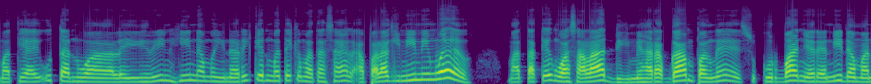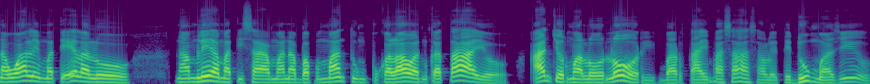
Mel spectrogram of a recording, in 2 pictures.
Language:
Larike-Wakasihu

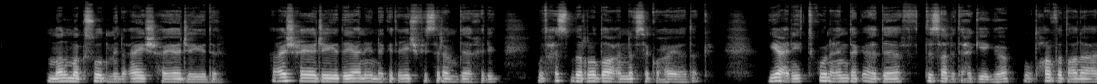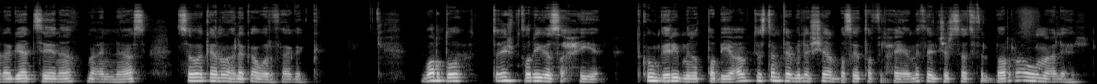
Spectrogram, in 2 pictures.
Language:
Eastern Egyptian Bedawi Arabic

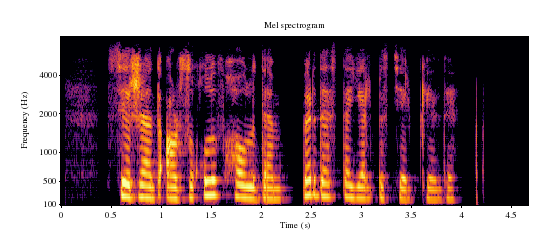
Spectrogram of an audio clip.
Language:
Uzbek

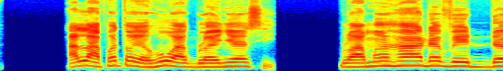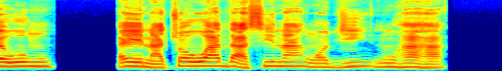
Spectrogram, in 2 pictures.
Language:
Ewe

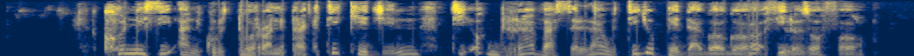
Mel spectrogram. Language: Esperanto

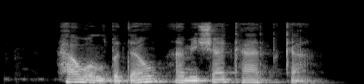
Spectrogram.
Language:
Central Kurdish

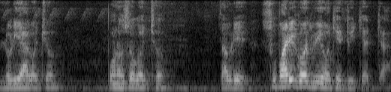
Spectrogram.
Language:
Odia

